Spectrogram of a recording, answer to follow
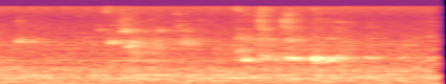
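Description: Vodka poured in a thin stream from a glass bottle into a small glass measure, a faint trickle with a light ringing tone in the second half as the glass fills.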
